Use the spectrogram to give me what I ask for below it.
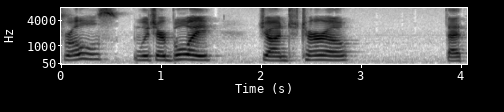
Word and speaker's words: Turturro: universe called Jesus roles which are boy John Turturro that pronounce it right yep cool he directed wrote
